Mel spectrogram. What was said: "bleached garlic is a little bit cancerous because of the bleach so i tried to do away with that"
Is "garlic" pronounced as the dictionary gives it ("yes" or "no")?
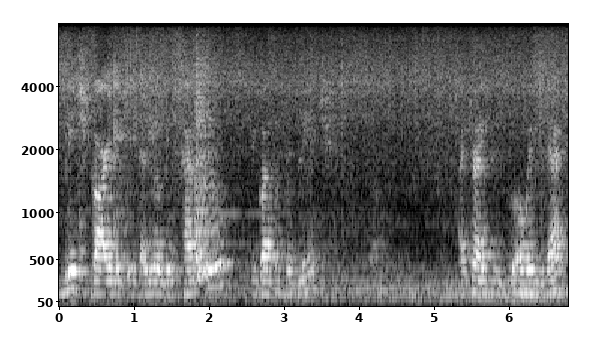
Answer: no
